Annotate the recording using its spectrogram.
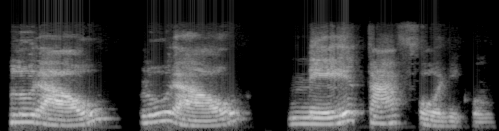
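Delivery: metafônico drawn out syllable by syllable; slow, spelled-out term. Shown as a demonstration. Teacher dictating metafônico slowly to students. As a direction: stretch out metafônico slowly so students can note it. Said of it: "a gente chama de plural metafônico".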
